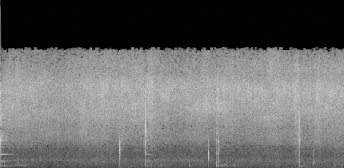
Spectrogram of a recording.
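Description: Spiced meat being stirred in a South African potjie pot, a steady sizzling hiss broken by several sharp metallic scrapes and clinks of the spoon against the pot.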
